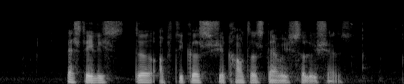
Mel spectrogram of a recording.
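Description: No faults can be heard anywhere in the recording.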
